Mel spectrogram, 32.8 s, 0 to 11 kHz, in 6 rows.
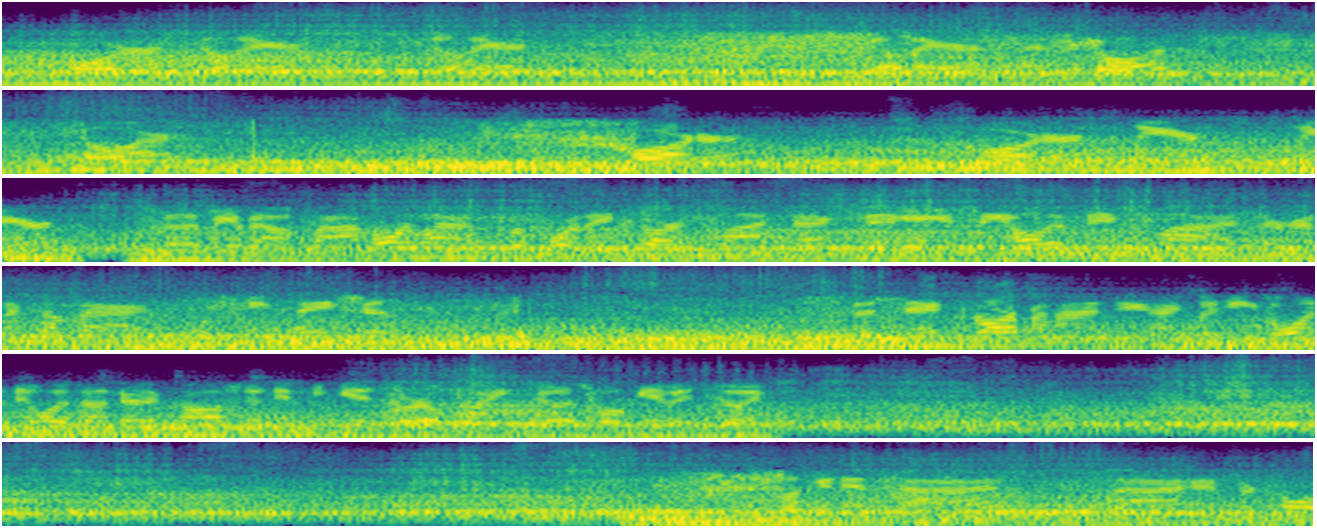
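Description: Outlaw Late Model race cars' V8 engines running hard around an asphalt oval, a steady drone with pitch that rises and falls again and again as cars pass.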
